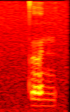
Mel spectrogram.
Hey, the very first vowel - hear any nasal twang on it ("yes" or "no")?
no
